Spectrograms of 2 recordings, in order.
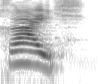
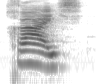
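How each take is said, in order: No difference in how they are said.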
